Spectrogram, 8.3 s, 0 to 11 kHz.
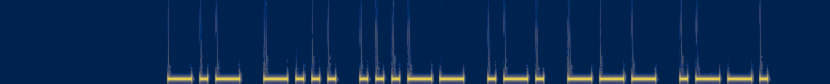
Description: Morse code, heard as a keyed tone, about 15 wpm, 700 Hz. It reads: KB3ROP
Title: USA Call Signs - 6 Characters - Repeated 3x - 15wpm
